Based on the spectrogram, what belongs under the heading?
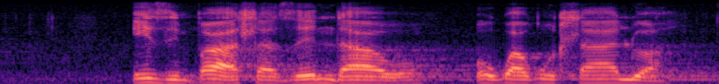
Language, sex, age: Zulu, male, 25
